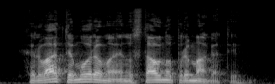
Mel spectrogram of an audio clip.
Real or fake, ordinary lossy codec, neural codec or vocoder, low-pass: fake; MP3, 64 kbps; vocoder, 48 kHz, 128 mel bands, Vocos; 14.4 kHz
